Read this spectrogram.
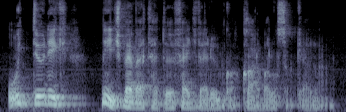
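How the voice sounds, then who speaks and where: A big, gruff storybook creature with a booming laugh, talking in a gravelly growl. A man plays him in an audiobook. His voice rumbles low with plenty of rasp at the bottom. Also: sing-song, a little mellow, heavily acted.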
